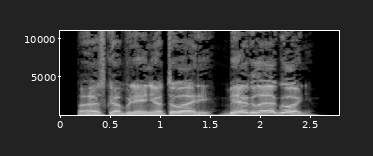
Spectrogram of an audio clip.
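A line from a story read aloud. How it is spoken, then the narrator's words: Growl. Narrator (Russian): тут же прорычал Сандерс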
